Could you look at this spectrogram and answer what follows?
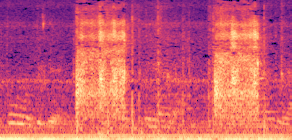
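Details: Pet cockatiel (Nymphicus hollandicus) regressing to baby-like begging gives two harsh, raspy, hissing begging bursts about a second and a half apart over a steady low indoor hum.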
